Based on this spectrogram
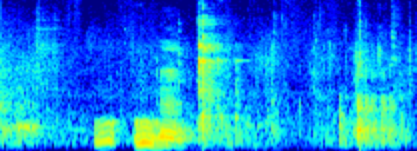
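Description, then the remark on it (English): Plates and cutlery clatter and scrape as salad is served, with sharp metallic clinks and a few brief voiced murmurs in between. “I'll give you some salad.”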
